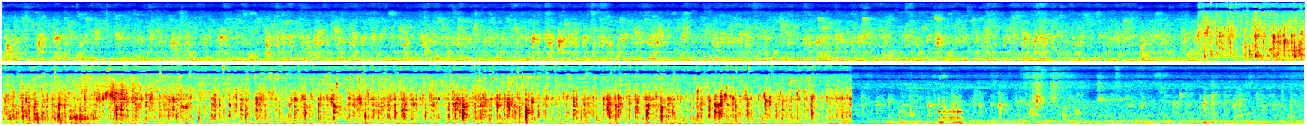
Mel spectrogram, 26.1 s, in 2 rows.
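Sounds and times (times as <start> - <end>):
chicken sizzling in oil: 0.8 - 21.6.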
